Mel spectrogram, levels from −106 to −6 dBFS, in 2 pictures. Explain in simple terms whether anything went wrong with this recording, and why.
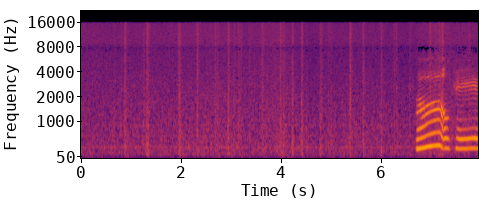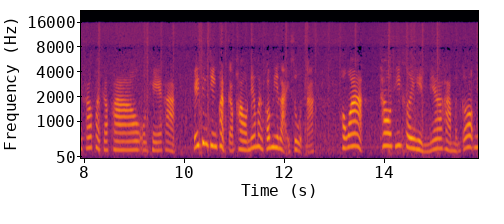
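Nothing went wrong with this speech recording; the faint background noise you might notice is just the ordinary noise of the room the microphone was in, sitting well beneath the speech and belonging to the recording itself.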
